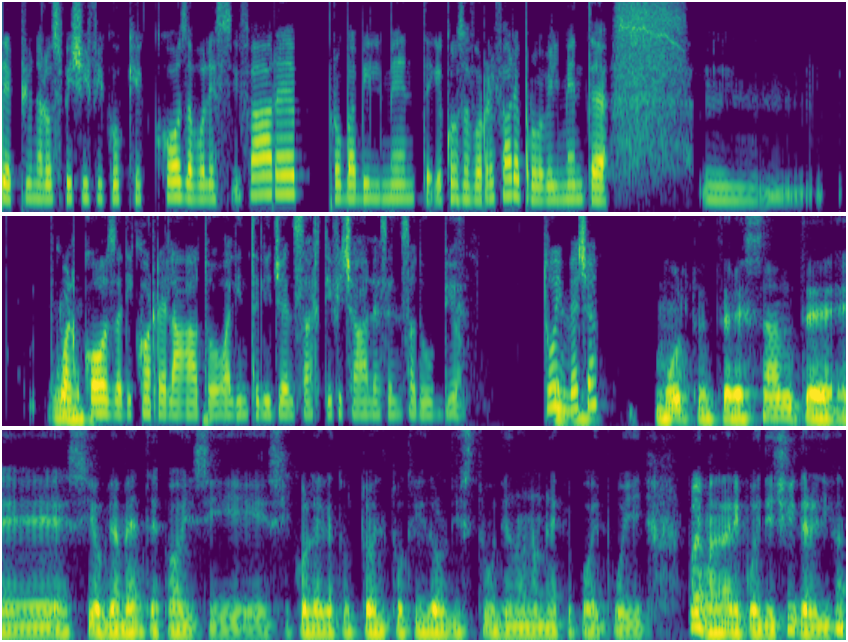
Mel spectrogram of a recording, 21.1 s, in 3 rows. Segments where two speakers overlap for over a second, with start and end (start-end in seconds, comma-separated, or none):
none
